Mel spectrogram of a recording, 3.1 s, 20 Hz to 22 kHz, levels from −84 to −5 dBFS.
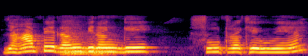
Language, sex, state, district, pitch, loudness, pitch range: Hindi, female, Chhattisgarh, Raipur, 260 Hz, -12 LUFS, 245-270 Hz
